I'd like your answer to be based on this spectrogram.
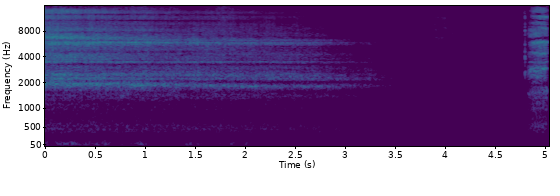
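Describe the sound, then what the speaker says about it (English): A breathing exercise of two quick inhales followed by one long exhale, heard as a loud, breathy rush that slowly fades into near silence, then a short sharp breath at the end; no talking. "So double inhale and then exhale"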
